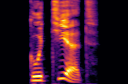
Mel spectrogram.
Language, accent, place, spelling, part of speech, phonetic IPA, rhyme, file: German, Germany, Berlin, goutiert, verb, [ɡuˈtiːɐ̯t], -iːɐ̯t, De-goutiert.ogg
- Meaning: 1. past participle of goutieren 2. inflection of goutieren: third-person singular present 3. inflection of goutieren: second-person plural present 4. inflection of goutieren: plural imperative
